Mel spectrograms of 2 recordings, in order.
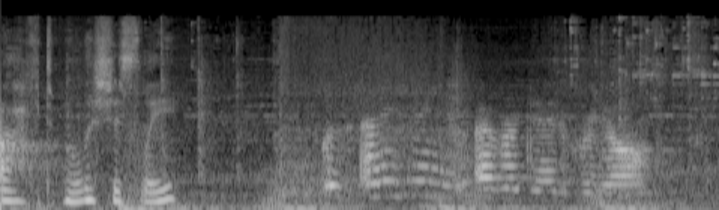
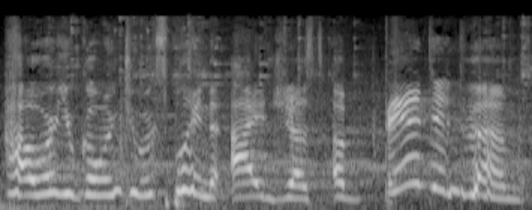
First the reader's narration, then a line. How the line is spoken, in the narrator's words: I screamed at the top of my lungs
